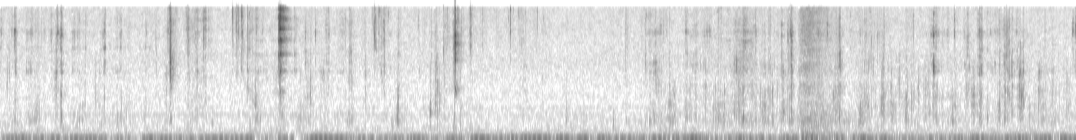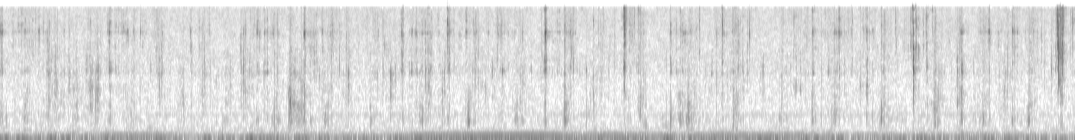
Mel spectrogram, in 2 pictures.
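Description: Close-miked chewing and wet mouth sounds of a person eating rice topped with salted squid, with many small sharp clicks throughout.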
